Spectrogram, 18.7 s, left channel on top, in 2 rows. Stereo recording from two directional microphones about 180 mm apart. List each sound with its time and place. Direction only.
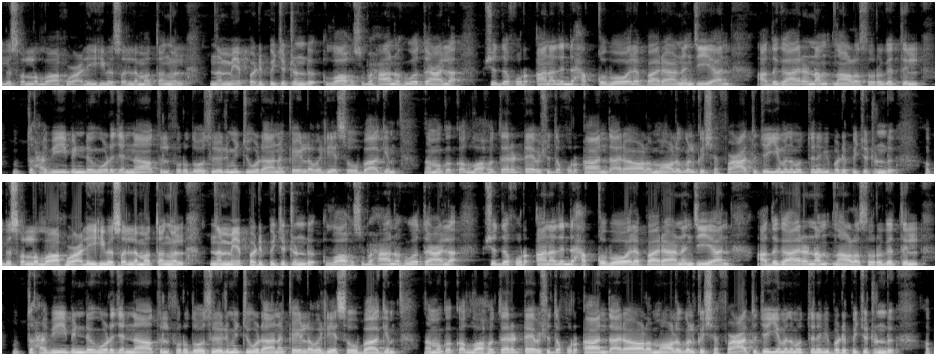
0.0 s speech: 35° right (ahead or behind)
